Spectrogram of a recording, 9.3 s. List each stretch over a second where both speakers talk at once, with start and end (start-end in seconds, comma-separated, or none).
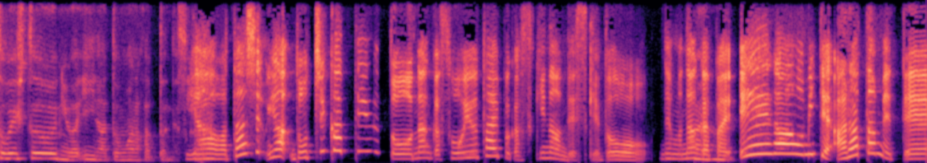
none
